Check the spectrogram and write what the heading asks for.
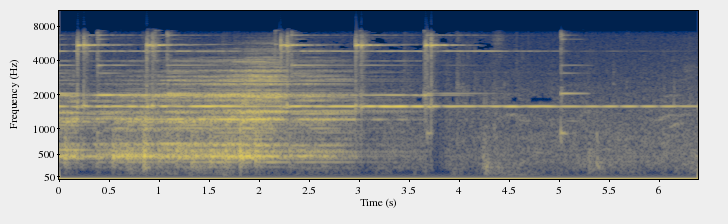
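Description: Gamelan-style music played by children on tuned metal percussion: a run of struck, ringing notes that thins out after about three and a half seconds, leaving one high note ringing on.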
